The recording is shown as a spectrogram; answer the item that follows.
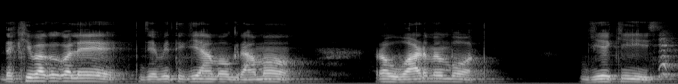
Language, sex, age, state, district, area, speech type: Odia, male, 45-60, Odisha, Koraput, urban, spontaneous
